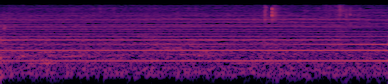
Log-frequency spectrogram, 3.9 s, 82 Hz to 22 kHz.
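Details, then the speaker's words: Coil trigger/capacitor/diode circuit with the potentiometer jumpered and turned down: steady, thin electrical whine with a few pure tones; the circuit self-oscillates at about 1.5–1.6 amps. "So if I jump that and I try to turn it down to this, if you can hear that, I've got self-oscillation. So that's what's happening. I got self-oscillation at 1.5 amps, or almost 1.6 amps."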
